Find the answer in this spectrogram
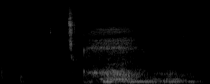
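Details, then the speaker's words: A dog snoring in the background of a spoken video; the owner asks the dog to stop snoring and apologizes that viewers may hear it. "Gribouille, t'arrêtes de ronfler? Excusez-moi si vous entendez mon chien ronfler."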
